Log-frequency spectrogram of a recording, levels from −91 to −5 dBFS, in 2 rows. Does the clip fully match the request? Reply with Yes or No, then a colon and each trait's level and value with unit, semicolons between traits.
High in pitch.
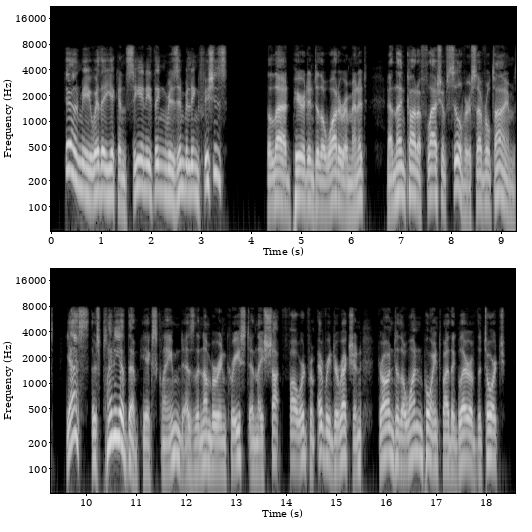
No: low, 125 Hz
